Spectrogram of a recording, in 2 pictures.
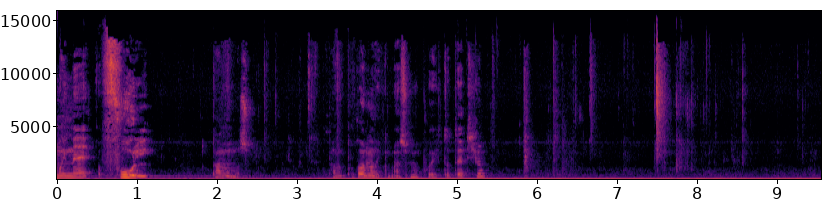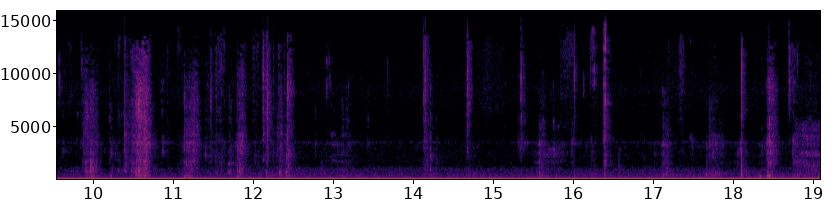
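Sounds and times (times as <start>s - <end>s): steady low hum: 0.0s - 19.0s
biting and chewing food: 2.4s - 4.0s, 5.4s - 19.0s.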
